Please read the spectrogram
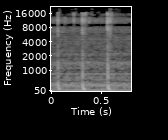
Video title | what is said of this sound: Homemade Portuguese Rolls | tap the bread and if it sounds hollow then you know they're done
